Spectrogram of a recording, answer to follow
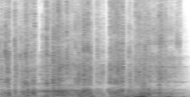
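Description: Clear plastic bag crinkling and rustling as it is handled, with a plastic model-kit sprue shifting inside it: a dense run of quick crackles.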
